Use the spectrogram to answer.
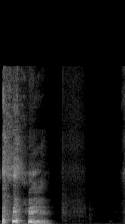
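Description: Throat clearing, a short rough rasp in two quick bursts with a low, growling voiced tone, loud and alone, followed by near silence.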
